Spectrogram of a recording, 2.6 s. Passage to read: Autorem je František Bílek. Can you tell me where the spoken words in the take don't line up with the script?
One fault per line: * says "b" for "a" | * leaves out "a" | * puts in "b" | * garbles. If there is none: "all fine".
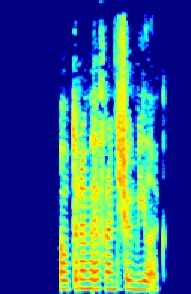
all fine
